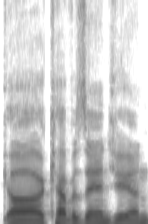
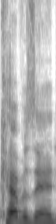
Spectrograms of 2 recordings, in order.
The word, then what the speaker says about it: Kavazanjian: He is Kavazanjian. Did I say it right? You said it right. Hell yeah, Kavazanjian.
